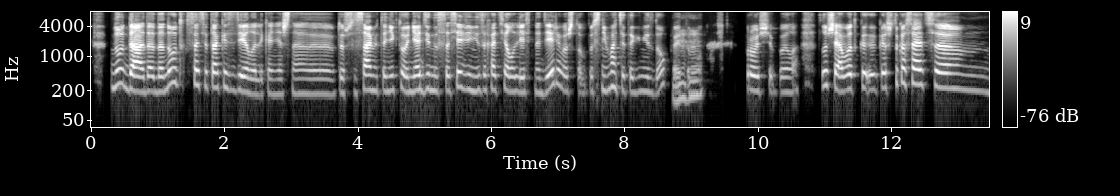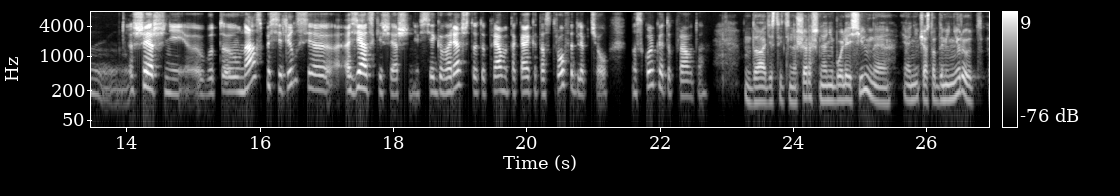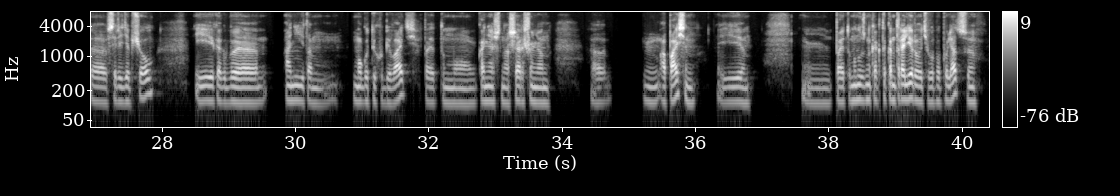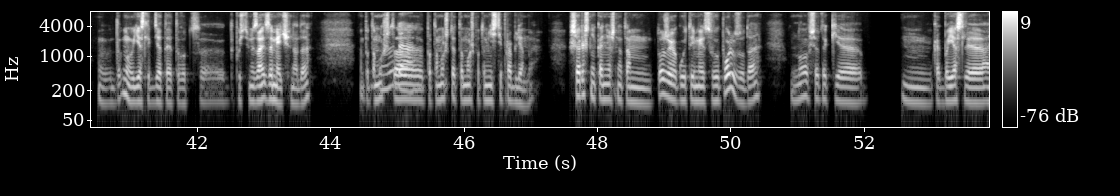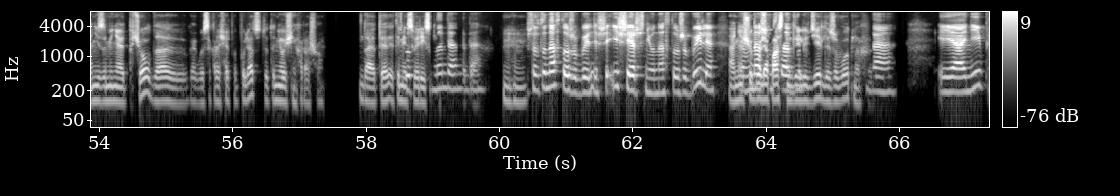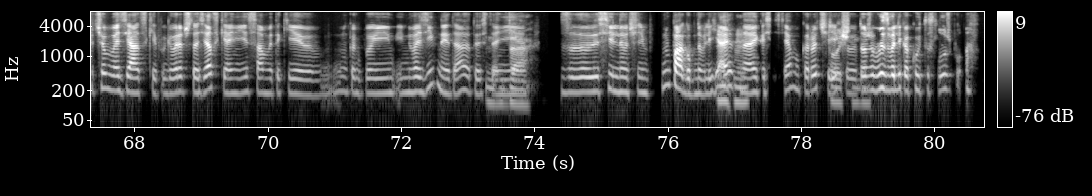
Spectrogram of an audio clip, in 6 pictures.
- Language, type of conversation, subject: Russian, podcast, Что важно знать о защите пчёл и других опылителей?
- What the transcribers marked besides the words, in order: laughing while speaking: "снимать"; chuckle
